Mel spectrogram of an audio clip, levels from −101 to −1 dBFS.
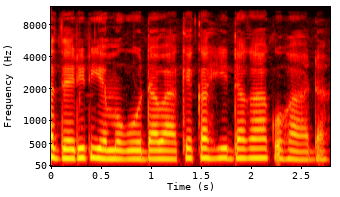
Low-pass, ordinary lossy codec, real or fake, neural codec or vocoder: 10.8 kHz; none; real; none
